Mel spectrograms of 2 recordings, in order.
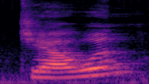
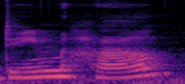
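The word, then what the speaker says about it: deamhan: I know that one's hard to pronounce, but it's not Deemhan. The DE is like J, and then the MH followed by a broad vowel, which in this case is A, is like a W.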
